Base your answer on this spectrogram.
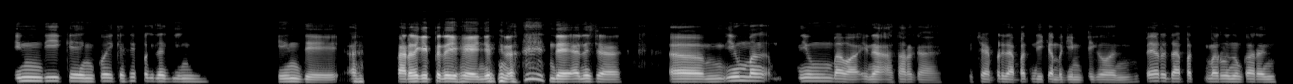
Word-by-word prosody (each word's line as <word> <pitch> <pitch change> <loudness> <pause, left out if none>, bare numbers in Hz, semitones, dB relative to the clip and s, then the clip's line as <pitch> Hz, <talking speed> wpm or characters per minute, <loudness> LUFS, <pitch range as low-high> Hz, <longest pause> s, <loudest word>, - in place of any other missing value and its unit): Hindi 165 0 +1
kengkoy 150 0 -1
kasi 165 +4 -6
'pag 155 -2 -7
naging 135 -2 -5 0.7
hindi, 120 -6 -2 0.2
ah, 140 - -2 0.4
parang 130 +1 +8
yung 140 - +8
Penoy 145 -2 +8
Henyo 130 0 +5
'no 140 -3 +2 0.4
hindi 135 -1 +7
ano 135 +1 +2
siya, 120 - 0 0.6
um, 130 -1 +4 0.2
yung 180 +2 +2
mga 170 -2 +2 0.3
yung 155 0 -3
bawa 125 -4 -1
inaasar 120 0 -3
ka, 105 -2 -10 0.3
siyempre - - -5
dapat - - -3
hindi 125 -2 -10
ka - - -1
maging 115 -2 -9
pikon, 115 +1 -8
pero 155 0 -2
dapat 140 0 -4
marunong 135 -1 -2
ka 130 -1 -1
rin, 120 0 -4
135 Hz, 155 wpm, -21 LUFS, 120-145 Hz, 0.7 s, parang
